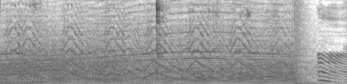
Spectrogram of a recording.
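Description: A wailing emergency siren sweeps up and down continuously and loudly, cutting off abruptly near the end as a different tone takes over.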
